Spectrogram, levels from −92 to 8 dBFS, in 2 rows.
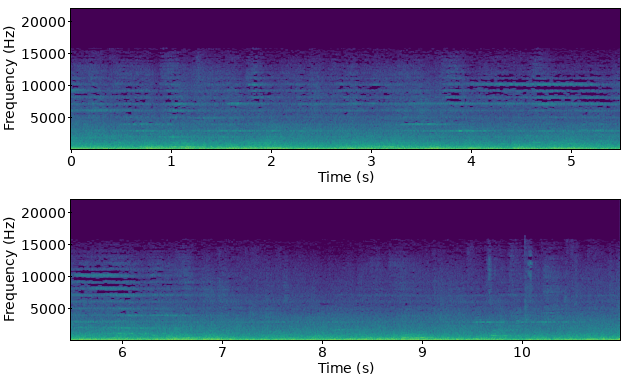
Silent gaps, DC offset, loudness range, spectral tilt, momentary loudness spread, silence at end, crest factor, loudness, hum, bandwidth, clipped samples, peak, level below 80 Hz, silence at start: none; under 0.1%; 1 LU; -8 dB/octave; 3 LU; 0 s; 14 dB; -22 LUFS; none; 11 kHz; under 0.1%; -6 dBFS; -24 dBFS; 0 s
